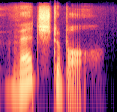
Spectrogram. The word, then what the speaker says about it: vegetable: the word vegetable very slowly and carefully as vegetable. That is actually very understandable. Yes, because the spelling suggests that pronunciation, but in natural speech, people usually say vegetable.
